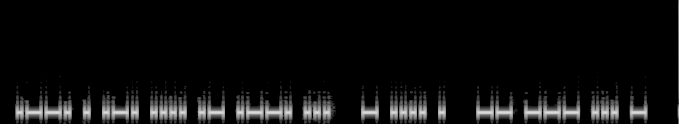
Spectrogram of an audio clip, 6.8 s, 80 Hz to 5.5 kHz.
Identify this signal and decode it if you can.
Morse code, heard as a keyed tone, about 25 wpm, 600 Hz. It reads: PERHAPS THE MOST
